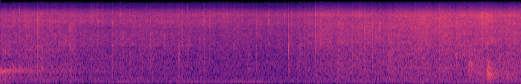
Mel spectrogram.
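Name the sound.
onions sizzling in frying oil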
